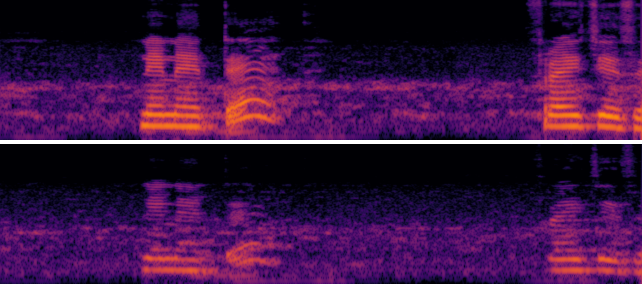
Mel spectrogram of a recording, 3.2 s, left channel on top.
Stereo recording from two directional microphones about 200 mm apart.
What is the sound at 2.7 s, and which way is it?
Speech, 50° left (ahead or behind).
